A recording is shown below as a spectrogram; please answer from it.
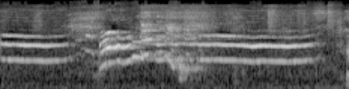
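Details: Female Chihuahua puppy, three weeks old, howling indoors at a distant ambulance siren: long, steady, high-pitched wailing tones broken by a short wavering squeal in the middle, with a woman's voice faintly nearby.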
